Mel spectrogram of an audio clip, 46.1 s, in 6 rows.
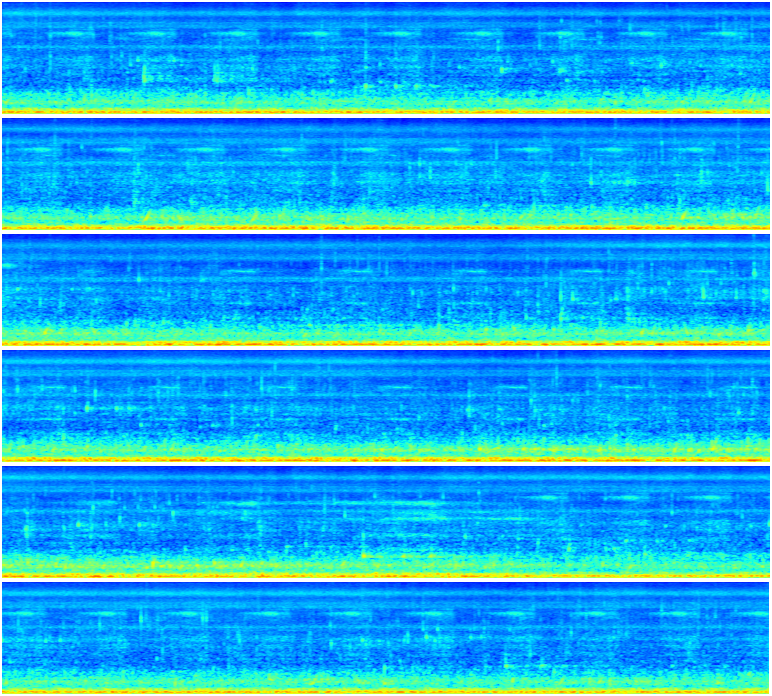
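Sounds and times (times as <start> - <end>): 
colour lab ambience: 0.0 - 46.0.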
